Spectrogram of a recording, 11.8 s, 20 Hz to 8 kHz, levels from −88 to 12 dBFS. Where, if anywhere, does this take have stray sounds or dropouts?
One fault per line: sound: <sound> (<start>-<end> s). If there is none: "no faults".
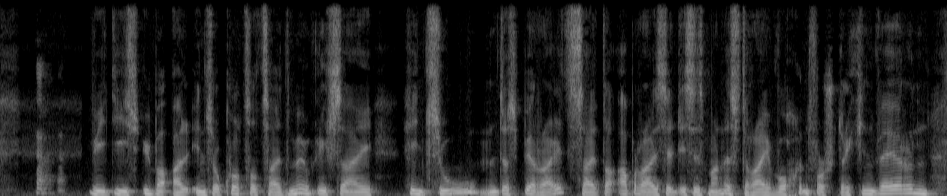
sound: laugh (0.4-0.9 s)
